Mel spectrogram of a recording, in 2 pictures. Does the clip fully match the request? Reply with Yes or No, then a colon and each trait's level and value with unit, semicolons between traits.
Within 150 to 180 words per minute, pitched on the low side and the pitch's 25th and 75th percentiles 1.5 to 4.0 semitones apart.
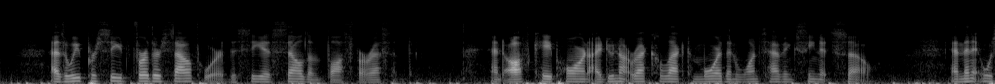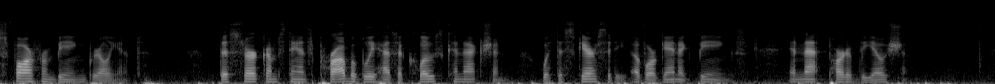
Yes: average, 155 wpm; low, 120 Hz; average, 2.8 semitones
